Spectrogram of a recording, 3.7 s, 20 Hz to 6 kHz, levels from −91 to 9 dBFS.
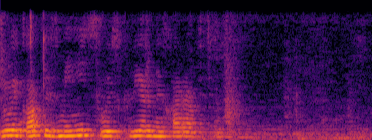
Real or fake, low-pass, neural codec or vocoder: real; 5.4 kHz; none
